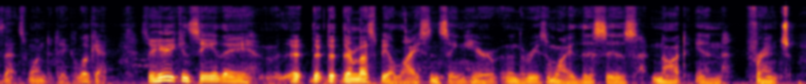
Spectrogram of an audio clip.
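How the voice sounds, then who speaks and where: Low and husky, with a congested, stuffy quality, a middle-aged man presents his toy collection in a relaxed show-and-tell. He wanders through his talk, using fillers and starting over often.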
